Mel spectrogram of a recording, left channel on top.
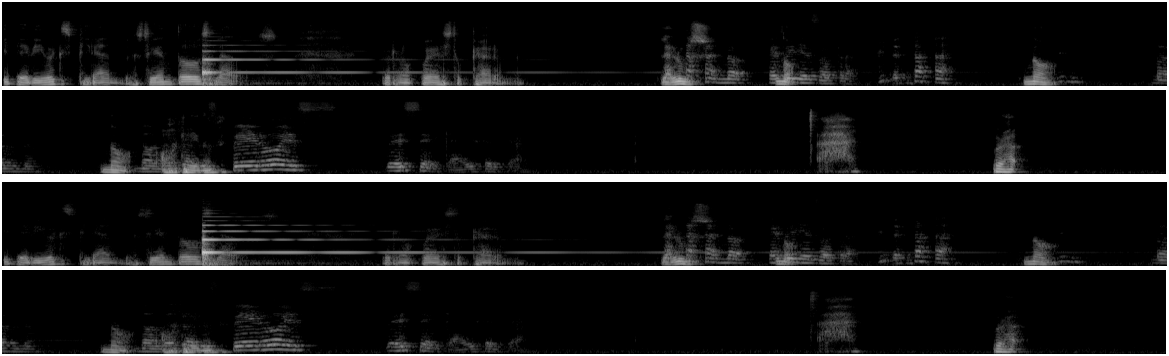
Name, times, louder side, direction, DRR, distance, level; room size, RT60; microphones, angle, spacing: voice 1, 0.0-3.5 3.8-5.2 6.6-7.1 7.7-7.9 10.2-10.6 12.6-12.9 13.2-13.9 19.8-20.2 21.6-21.8, left 6 dB, 60° left, 0.3 m, -35 dB
sound 1, 2.0-6.2 6.5-7.3 7.8-8.1, right 6 dB, 45° right, 0.6 m, -34 dB
voice 2, 6.6-7.4 7.7-9.4 10.5-10.7 11.5-12.0 13.0-14.8 15.5-16.9, left 2 dB, 45° left, 2.2 m, -44 dB
5.2 x 4.8 x 4.1 m
head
